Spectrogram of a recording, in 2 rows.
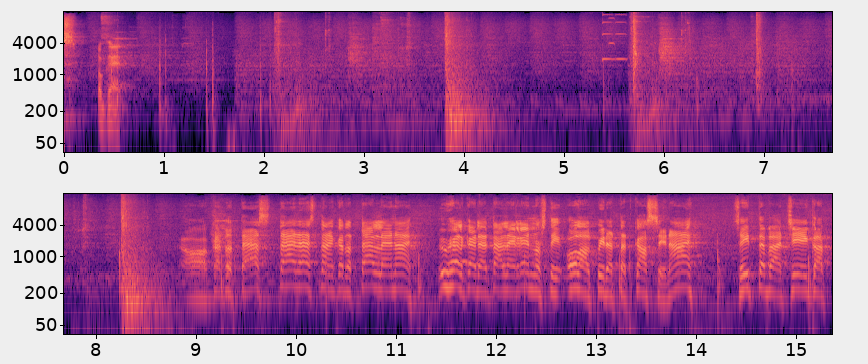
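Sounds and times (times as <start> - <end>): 
speech: 0.3 - 0.7, 8.9 - 15.3
solid door thumps: 8.2 - 8.8.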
